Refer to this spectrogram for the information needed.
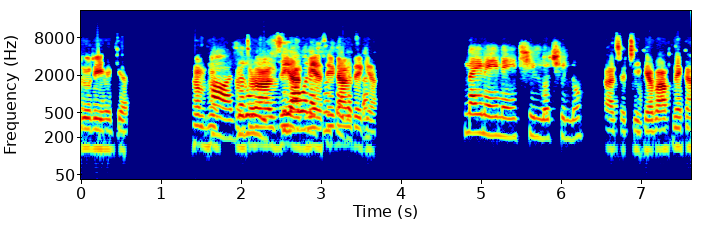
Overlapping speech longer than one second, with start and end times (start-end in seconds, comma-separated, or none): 1.6-3.6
